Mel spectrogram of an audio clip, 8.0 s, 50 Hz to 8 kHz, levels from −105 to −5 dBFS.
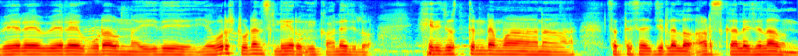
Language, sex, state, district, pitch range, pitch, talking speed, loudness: Telugu, male, Andhra Pradesh, Sri Satya Sai, 115-125 Hz, 120 Hz, 160 wpm, -18 LUFS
